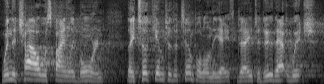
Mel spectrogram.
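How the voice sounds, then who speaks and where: High-voiced man preaching in a reverberant hall. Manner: measured, deliberate storytelling with dramatic pauses. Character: the angel Gabriel, humble, solemn messenger of God. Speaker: preacher performing a monologue as an angel. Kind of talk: dramatic first-person sermon monologue.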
